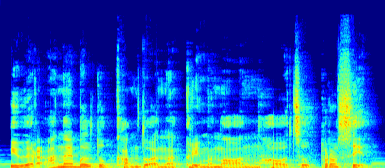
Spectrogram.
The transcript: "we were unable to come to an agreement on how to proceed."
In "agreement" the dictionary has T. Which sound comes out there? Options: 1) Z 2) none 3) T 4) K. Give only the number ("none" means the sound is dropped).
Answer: 2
